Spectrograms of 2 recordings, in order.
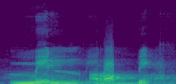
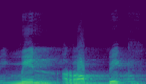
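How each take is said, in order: No difference in how they are said.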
